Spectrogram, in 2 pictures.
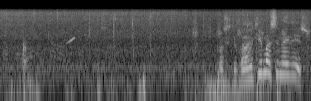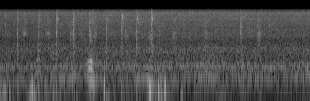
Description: Insects buzzing while a man speaks and then a clicking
